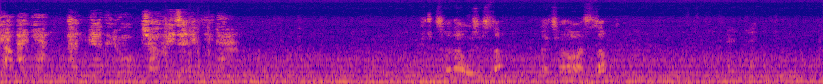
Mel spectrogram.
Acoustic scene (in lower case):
car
